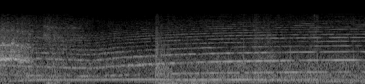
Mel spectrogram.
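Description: A car chase in the video game LA Noire, with engines revving hard in a strained, rising whine that slips in pitch. A short crack comes midway, and the engine noise is steady and fairly close.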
